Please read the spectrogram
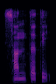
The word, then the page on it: santati: Pali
